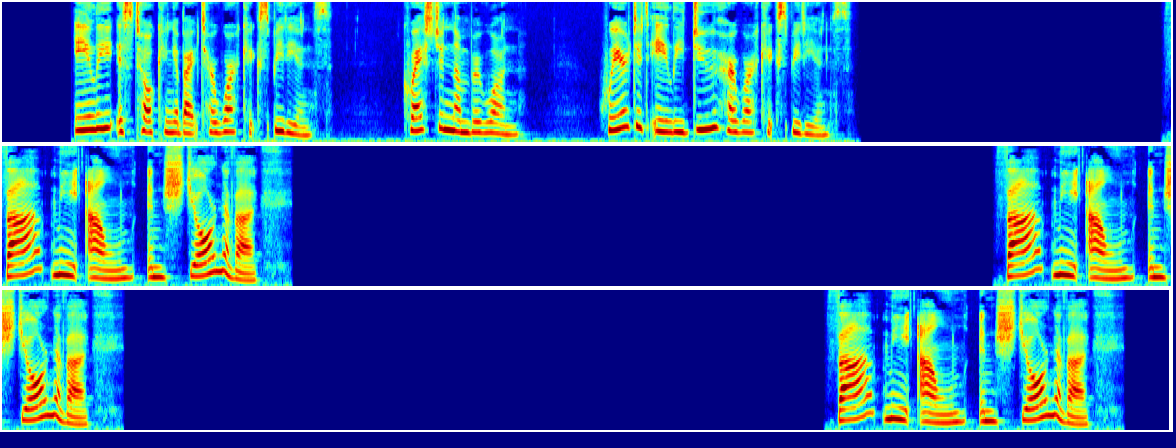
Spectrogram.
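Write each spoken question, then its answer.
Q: Where did Ailey do her work experience?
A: In Stornoway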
